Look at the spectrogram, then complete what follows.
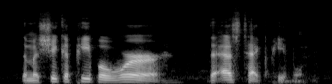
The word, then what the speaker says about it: Mexica: by the way, if any of you ever hear me refer to myself as Mexican, I am talking about the Aztec Indian and the Spanish.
